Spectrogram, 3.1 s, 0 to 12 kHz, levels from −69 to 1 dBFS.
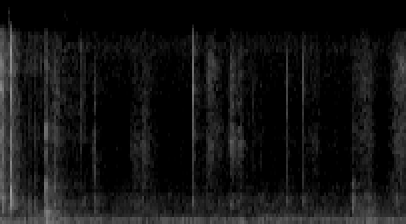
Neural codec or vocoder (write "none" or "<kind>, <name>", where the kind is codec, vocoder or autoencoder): none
